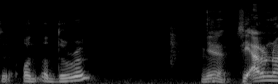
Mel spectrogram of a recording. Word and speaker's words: Oduro: just in case we don't know how to pronounce it aduro yeah see I don't know how to tell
